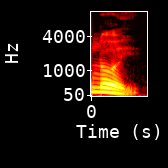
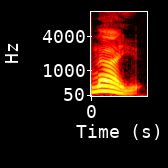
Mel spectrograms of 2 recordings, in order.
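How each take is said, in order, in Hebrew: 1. התנועה מבוטאת כ-'oi'. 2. התנועה מבוטאת כ-'ai'. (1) "ולא נוי. שאשכנזים זה נוי" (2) "כמו דעת שון רבים, נאי"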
